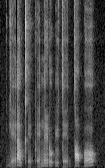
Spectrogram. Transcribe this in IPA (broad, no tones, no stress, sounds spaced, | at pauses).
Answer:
ɡ ḛ ɾ æ w kʼ ḛ pʼ ḛ n i ɽ u ʔ y t ḛ d t ɑ p o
